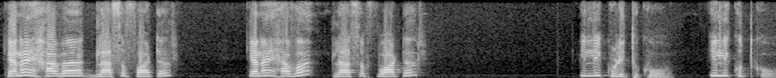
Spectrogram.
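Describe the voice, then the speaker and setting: A man teaching spoken English, saying each short sentence twice in a slow, deliberate way. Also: very high-pitched, darkish tone, no room sound, clean studio sound. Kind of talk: spoken language lesson.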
